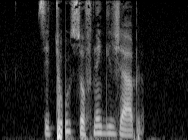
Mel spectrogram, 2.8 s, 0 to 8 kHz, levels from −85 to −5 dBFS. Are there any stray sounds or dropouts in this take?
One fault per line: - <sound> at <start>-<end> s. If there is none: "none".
- dropout at 0.9-1.0 s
